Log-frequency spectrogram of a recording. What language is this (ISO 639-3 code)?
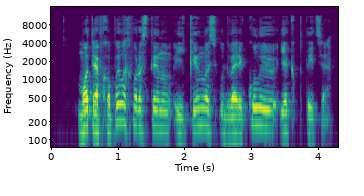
ukr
